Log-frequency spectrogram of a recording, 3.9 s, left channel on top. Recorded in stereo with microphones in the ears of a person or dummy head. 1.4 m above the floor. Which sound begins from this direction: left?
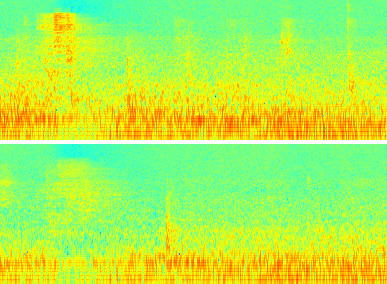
Tearing paper, at 0.2 s.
